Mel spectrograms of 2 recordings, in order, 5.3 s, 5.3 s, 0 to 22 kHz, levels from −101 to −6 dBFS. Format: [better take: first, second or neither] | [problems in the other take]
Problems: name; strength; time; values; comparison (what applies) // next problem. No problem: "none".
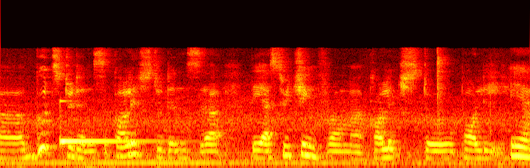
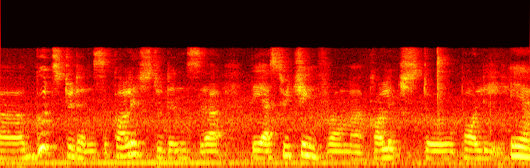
second | background sound (Marimba, xylophone); 1 dB above the speech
